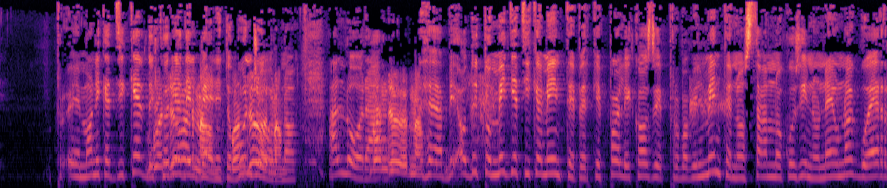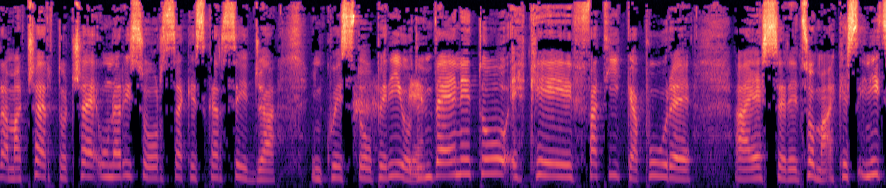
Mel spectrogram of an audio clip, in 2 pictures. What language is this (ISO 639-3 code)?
ita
